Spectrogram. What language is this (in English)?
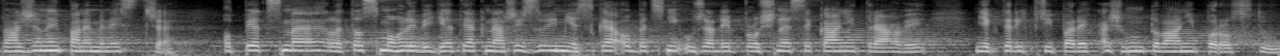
Czech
